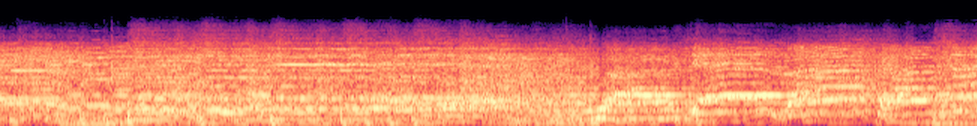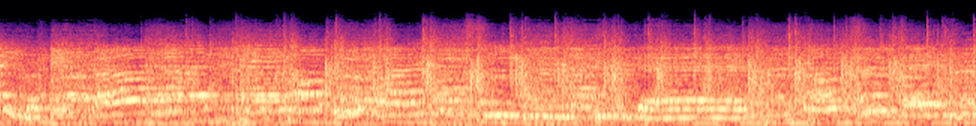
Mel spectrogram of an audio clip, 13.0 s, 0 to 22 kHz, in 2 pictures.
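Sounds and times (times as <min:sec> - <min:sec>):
female singers singing: 0:04.0 - 0:13.0.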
